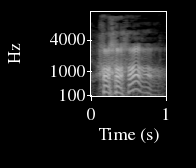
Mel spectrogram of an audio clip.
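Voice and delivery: ordinary talk, nothing marked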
